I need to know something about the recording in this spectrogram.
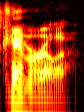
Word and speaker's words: camarilla: that's pretty spot on am I doing that backwards it is a French word not a Spanish word either way it's camarilla stop it fight me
